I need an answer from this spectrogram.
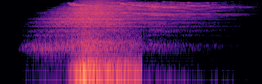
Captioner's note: twinkling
